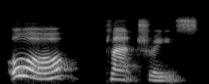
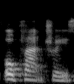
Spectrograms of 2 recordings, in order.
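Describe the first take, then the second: First: The word 'or' is long, followed by a pause. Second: The word 'or' is short with no pause. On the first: The speaker calls it right. "I stretch it out, make it long" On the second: The speaker calls it wrong. "not just or plant trees"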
